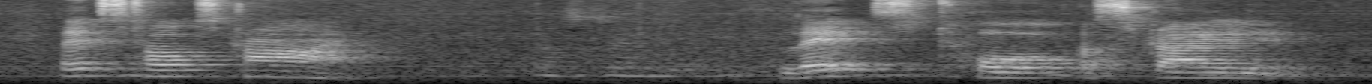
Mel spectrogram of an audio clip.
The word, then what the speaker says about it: Strine: You've got to say it through your nose like that. Let's Talk Strine. Now, when you say it like that, what does it sound like? Let's Talk Strine.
